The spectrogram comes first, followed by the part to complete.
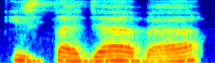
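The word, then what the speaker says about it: استجاب: Istajaba bentuknya kata kerja lampau. Aslinya istajwaba. Ja sukun berganti harakat dengan wa sehingga menjadi istajal istajauba. Untuk memudahkan bacaan wau berubah menjadi alif sehingga menjadi istajaba.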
